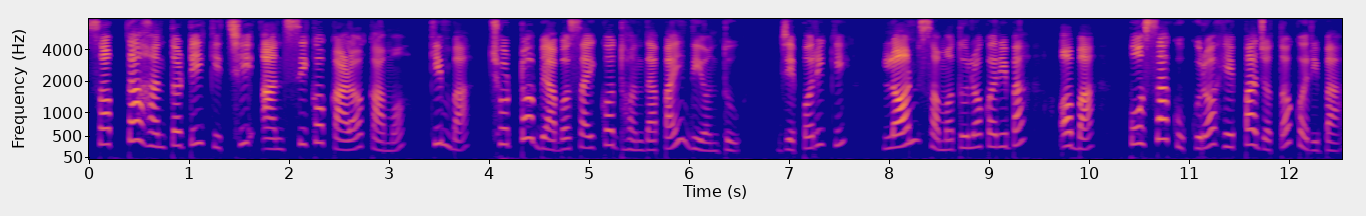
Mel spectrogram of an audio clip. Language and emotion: Odia, neutral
